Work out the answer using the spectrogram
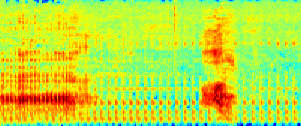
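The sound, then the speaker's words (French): A lion roaring while mating, a deep rumbling voice with rapid, rhythmic grunting pulses and two louder roaring swells. “Non, c'est un lion. Ah, ouais. Le roi de la jungle, lui, qui jouit, ça fait ceci.”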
